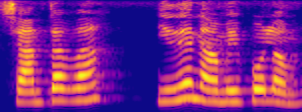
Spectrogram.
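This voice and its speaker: Woman playing village labourer woman, Telangana accent, apologetic, high voice. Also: steady tone, normal speed, darkish tone, close to an everyday voice. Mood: explaining. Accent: Telangana Telugu.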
